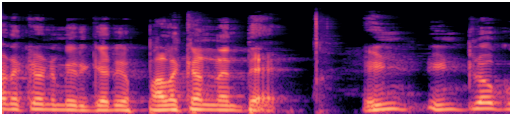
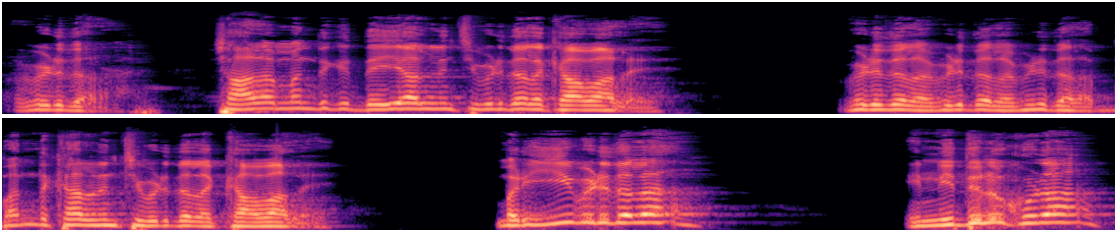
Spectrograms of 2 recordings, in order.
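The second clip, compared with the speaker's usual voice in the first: ordinary talk, nothing marked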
